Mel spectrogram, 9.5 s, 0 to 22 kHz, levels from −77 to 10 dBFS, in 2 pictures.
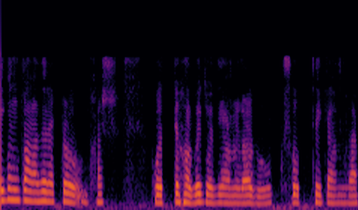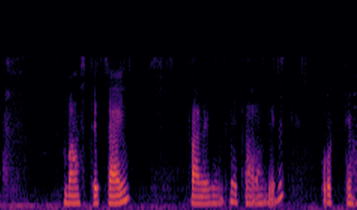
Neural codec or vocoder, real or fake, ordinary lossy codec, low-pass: codec, 16 kHz, 2 kbps, FreqCodec, smaller model; fake; none; 7.2 kHz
